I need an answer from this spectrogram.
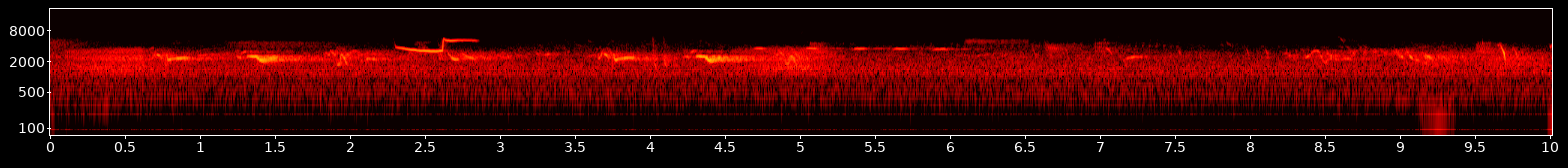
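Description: Faint, scattered chirps and short calls of small songbirds at a feeder, with one clear whistle about two and a half seconds in.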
